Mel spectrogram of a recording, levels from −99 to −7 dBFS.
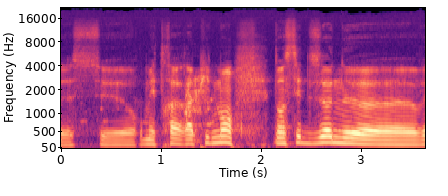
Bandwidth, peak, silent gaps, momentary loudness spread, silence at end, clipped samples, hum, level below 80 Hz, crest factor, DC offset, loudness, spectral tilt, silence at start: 19 kHz; 0 dBFS; none; 15 LU; 0 s; under 0.1%; none; -50 dBFS; 14 dB; under 0.1%; -14 LUFS; -6 dB/octave; 0 s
